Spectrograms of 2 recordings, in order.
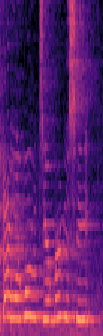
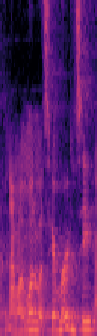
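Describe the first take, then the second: First: Very high, sing-song dispatcher line; mistaken caller voice. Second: Said in the usual way. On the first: Retold or imitated. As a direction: imitate a phone operator way up high. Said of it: "Oh, that's my voice, sorry". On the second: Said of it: "that's my voice, sorry".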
